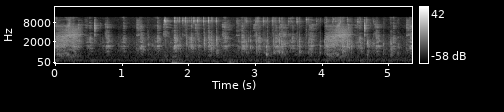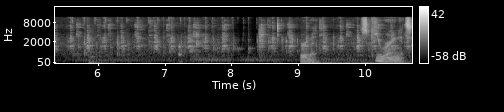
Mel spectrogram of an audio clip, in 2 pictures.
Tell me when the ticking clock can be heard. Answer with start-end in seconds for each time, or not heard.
0.0-10.6.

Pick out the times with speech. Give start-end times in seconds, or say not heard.
9.0-10.6.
